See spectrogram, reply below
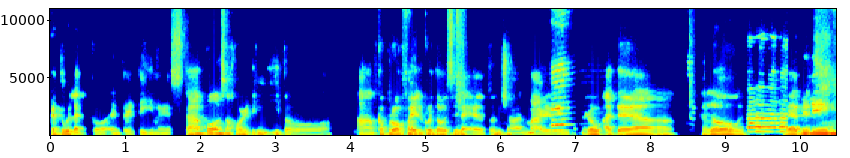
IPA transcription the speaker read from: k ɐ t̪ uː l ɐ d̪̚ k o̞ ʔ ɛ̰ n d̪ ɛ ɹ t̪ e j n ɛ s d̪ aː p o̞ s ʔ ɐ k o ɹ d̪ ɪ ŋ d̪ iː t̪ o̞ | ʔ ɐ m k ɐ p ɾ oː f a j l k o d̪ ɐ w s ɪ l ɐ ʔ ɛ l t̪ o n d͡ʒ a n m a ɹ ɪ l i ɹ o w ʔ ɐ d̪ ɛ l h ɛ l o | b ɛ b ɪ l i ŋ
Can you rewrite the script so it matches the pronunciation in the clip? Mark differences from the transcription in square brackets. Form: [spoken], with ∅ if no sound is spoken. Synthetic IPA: k ɐ t̪ uː l ɐ d̪̚ k o̞ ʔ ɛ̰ n [t̪] ɛ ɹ t̪ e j n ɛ s [t̪] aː p o̞ s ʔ ɐ k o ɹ d̪ ɪ ŋ d̪ iː t̪ o̞ | ʔ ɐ m k ɐ p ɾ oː f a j l k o d̪ ɐ w s ɪ l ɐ ʔ ɛ l t̪ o n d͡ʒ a n m a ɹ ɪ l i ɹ o w ʔ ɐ d̪ ɛ l h ɛ l o | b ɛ b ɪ l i ŋ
